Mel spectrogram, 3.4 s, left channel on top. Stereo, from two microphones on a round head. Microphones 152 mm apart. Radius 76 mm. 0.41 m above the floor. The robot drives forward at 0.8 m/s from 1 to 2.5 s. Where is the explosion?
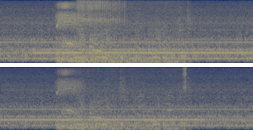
30° left (ahead or behind).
